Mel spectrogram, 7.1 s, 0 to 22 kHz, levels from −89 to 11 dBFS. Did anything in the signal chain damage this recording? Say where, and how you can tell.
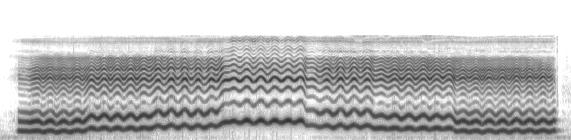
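Yes. The damage is gain pumping, and it runs through the whole music clip. The level swings by roughly 20 dB. Loud and soft passages end up squeezed together. The cause is most likely input gain set far too high for the microphone, which drives a fast limiter or compressor into clamping down on every peak. The call path limits the audio to below 8 kHz, which is normal for this route.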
